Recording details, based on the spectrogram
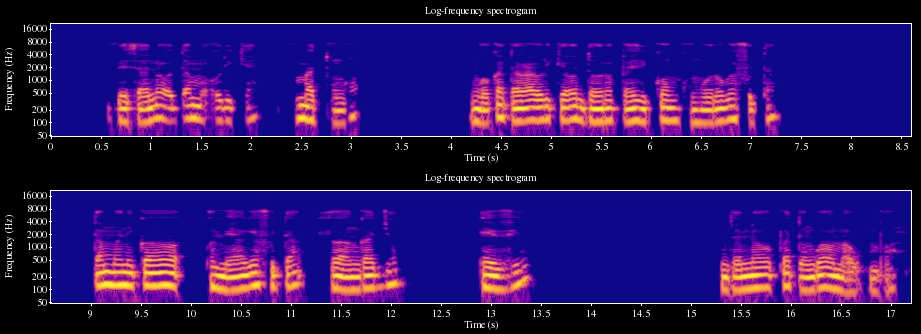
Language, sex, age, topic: Oshiwambo, male, 18-24, agriculture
